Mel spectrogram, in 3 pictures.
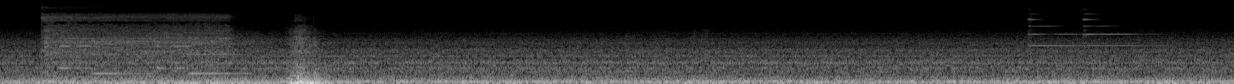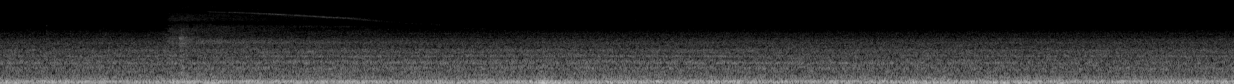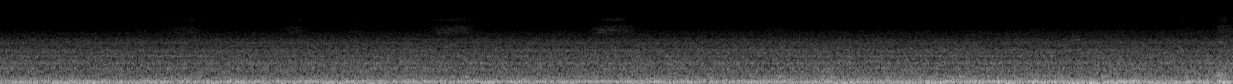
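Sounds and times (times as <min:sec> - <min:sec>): electric train low rumble: 0:00.0 - 0:37.0.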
